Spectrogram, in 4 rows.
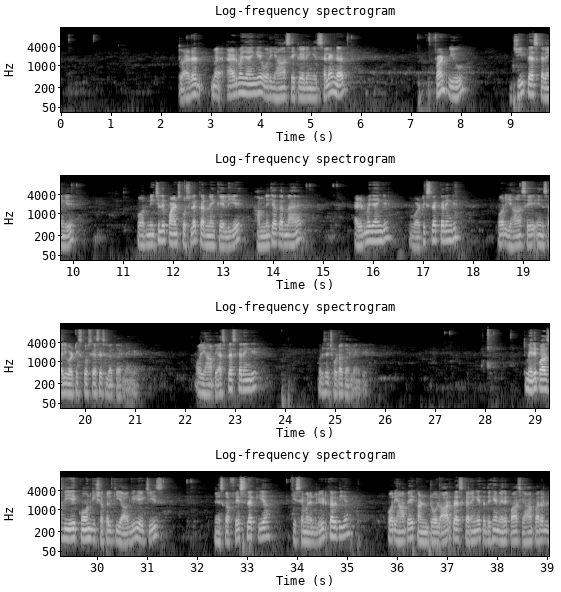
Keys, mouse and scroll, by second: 0.2-2.5 middle drag, 2.5-5.7 drag, 7.1 KP_1, 7.8 scroll down 1, 9.1 g, 10.4-12.3 scroll up 3, 12.3-14.7 middle drag, 14.7-18.3 drag, 18.3 scroll up 2, 19.0-21.9 drag, 23.9 s, 28.1 click, 28.5-31.3 middle drag, 31.3 click, 35.1 KP_1, 36.6 ctrl+r.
